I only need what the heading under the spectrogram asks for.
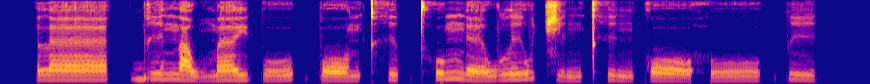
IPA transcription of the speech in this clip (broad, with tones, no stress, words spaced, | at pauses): lɛː˧ | bi˧na˧˩wmɛː˧j pu˧˥ | poː˩nkʰi˧p̚ t̪ʰu˧˥ŋeː˩˧w li˧˥wt͡ɕi˩ŋt̪ʰi˧˩ŋ koː˧˩huː˧ | piː˧˩k̚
